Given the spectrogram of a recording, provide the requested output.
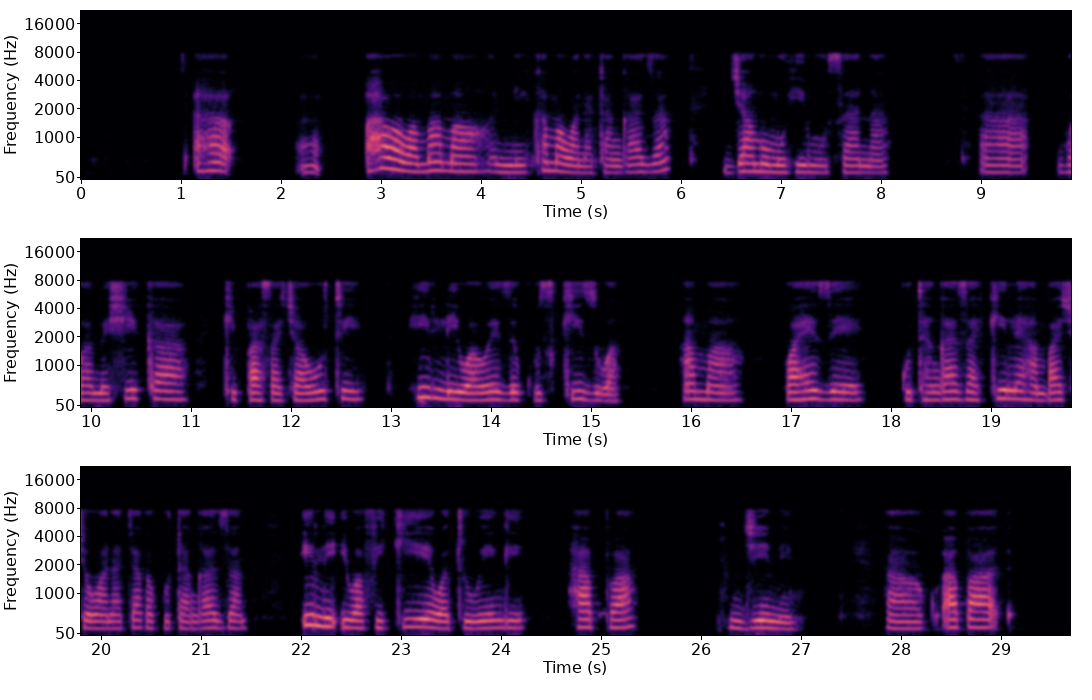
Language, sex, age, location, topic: Swahili, female, 25-35, Kisumu, health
